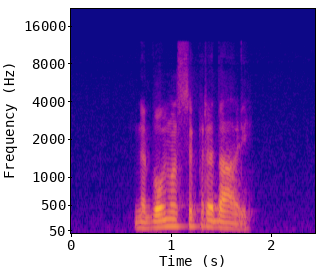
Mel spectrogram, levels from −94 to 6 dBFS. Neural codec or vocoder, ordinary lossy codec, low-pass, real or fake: codec, 32 kHz, 1.9 kbps, SNAC; Opus, 16 kbps; 14.4 kHz; fake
